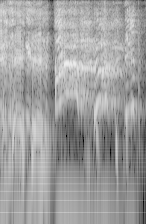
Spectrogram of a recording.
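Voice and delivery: high screaming burst of laughter; shrieking laugh. Real, not acted. Friend cracks up at the Scottish joke, shrieking laugh. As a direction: howl with laughter.

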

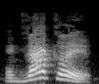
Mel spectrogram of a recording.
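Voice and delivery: talking while eating a burger; mouth full. Real, not acted. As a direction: say it through a bite of burger. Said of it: "I'm sorry, I'm eating a burger".

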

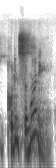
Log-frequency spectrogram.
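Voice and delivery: mock-exasperated sponsor pressing for money; insistent repeat. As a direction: push it up, losing patience.

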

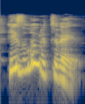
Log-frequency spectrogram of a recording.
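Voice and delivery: high, loud excited repeat; excited emphasis. Real, not acted. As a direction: stress alluded, thrilled. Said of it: "repeats with emphasis".

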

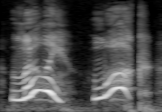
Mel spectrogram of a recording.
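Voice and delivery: high, excited cry to a friend; excited exclamation. A narrator's reading. Buffy calls excitedly to Lily about the sky. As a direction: point and call out in excitement. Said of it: "Buffy exclaimed".

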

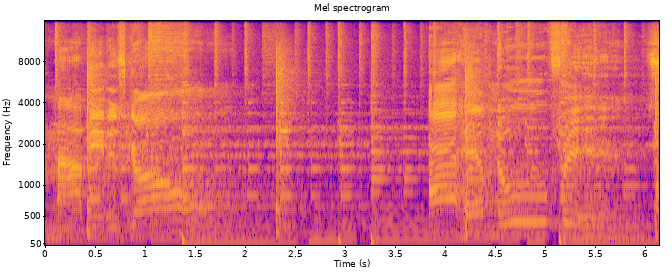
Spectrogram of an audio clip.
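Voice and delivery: ordinary talk

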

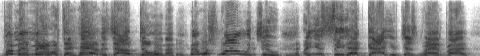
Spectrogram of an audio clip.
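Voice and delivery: loud high shout; furious yelling. Retold or imitated. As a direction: scream at the lineman who missed the block. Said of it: "like I was like".

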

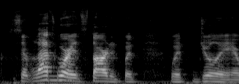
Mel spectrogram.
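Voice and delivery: usual speaking voice

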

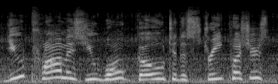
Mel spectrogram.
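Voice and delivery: pleading promise. Acted. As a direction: coax a promise out of him. Anslinger gives in.

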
